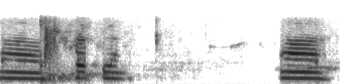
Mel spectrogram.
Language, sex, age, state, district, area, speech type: Sanskrit, female, 45-60, Karnataka, Dakshina Kannada, rural, conversation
